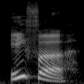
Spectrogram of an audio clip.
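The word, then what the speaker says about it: Aoife: to be incredibly outlandish her name will be EPA oh that's okay that's just a yeah a nice Irish name standard Irish name which is spelled a o i f e yeah well I mean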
